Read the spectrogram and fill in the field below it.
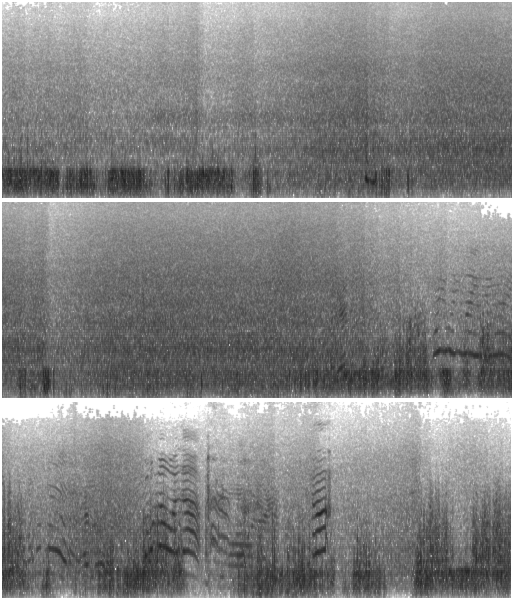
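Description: Waves break and wash onto the shore.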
